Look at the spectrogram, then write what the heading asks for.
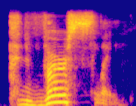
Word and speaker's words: conversely: Conversely. Conversely. Now you. Conversely. Conversely. Conversely. Okay. Good. Remember, it's con, the first syllable.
